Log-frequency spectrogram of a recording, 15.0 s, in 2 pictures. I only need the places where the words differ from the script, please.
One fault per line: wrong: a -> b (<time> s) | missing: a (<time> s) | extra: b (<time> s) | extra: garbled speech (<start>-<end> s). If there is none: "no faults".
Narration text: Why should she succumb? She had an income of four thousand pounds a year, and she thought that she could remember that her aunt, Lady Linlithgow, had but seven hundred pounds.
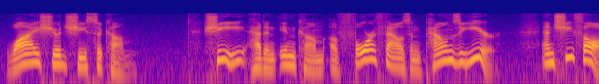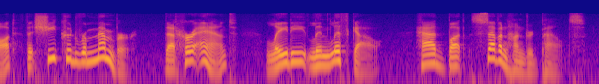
no faults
